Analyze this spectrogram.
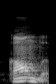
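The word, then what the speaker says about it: comb: मतलब होता है बम कम कम ब नहीं बी नहीं सिर्फ लिखेंगे कम ब का प्रोनंसिएशन बी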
